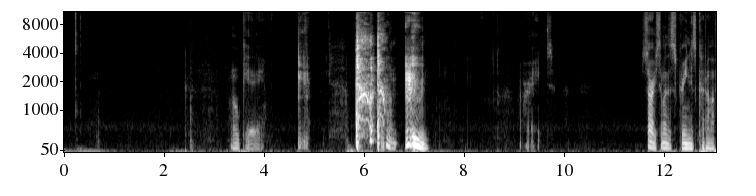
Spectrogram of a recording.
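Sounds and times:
man coughing: 5.8s - 7.4s.

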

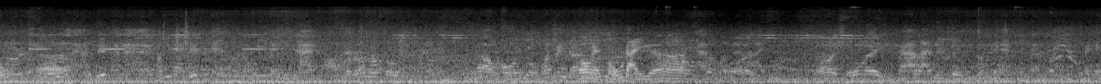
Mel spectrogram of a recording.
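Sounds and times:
faint voices talking: 0.0s - 11.0s
low rumble of street traffic: 0.0s - 11.0s.

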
